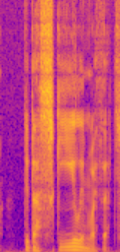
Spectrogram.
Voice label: "sgiil", Welsh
